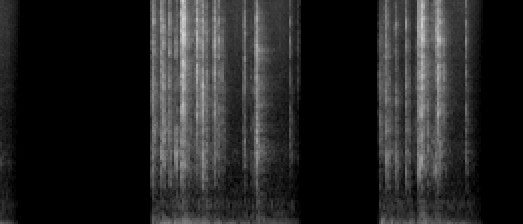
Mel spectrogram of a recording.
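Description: Computer keyboard keys click in two short bursts of rapid typing separated by silence, close and fairly loud, with no talking.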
